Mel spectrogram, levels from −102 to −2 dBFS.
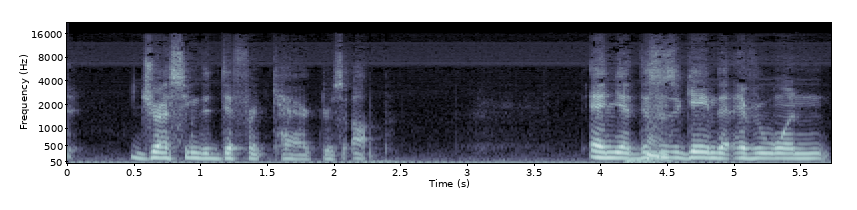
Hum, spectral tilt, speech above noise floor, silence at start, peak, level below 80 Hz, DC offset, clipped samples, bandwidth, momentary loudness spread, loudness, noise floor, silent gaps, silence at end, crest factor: none; -6 dB/octave; 30 dB; 0 s; -6 dBFS; -46 dBFS; 0.5%; under 0.1%; 16 kHz; 13 LU; -25 LUFS; -55 dBFS; none; 0.05 s; 22 dB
